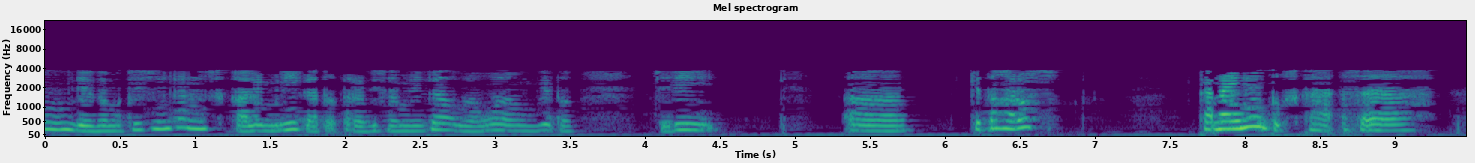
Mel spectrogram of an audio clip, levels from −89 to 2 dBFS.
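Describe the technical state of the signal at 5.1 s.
At 5.1 s the speech shows AAC compression damage, present through the whole clip. Nothing survives above about 3.8 kHz. The damage is heavy: dull, smeared tone with warbling, fizzy sibilants. This most likely comes from AAC-LC at a very low bitrate, near 8 kbps, quantising coarsely.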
